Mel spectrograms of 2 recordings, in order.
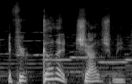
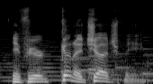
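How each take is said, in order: First: It is said in a put-on character voice. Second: It is said in the speaker's own voice.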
